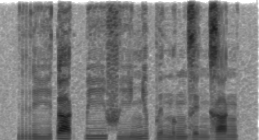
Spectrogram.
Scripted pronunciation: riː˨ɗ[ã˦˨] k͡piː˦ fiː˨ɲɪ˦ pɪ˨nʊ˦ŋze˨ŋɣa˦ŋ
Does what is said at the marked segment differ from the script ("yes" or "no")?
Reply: yes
